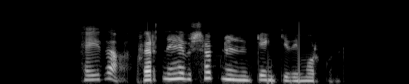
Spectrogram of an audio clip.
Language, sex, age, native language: Icelandic, female, 50-59, Icelandic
